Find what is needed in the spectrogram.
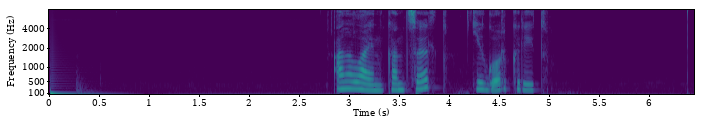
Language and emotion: Russian, neutral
